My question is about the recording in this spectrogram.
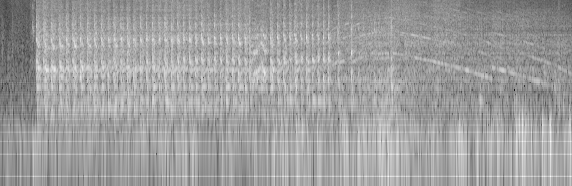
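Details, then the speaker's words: Old Dodge Dakota from Florida, rusty: steady quick cranking but engine never catches, even with starting fluid; no fuel pressure at gauge, fuel pump suspected dead. "you can't get no fuel boys I was afraid of that all right turn the key on and I'll check fuel pressure all right this little thing right there on that is no fuel pressure okay that's not good"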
